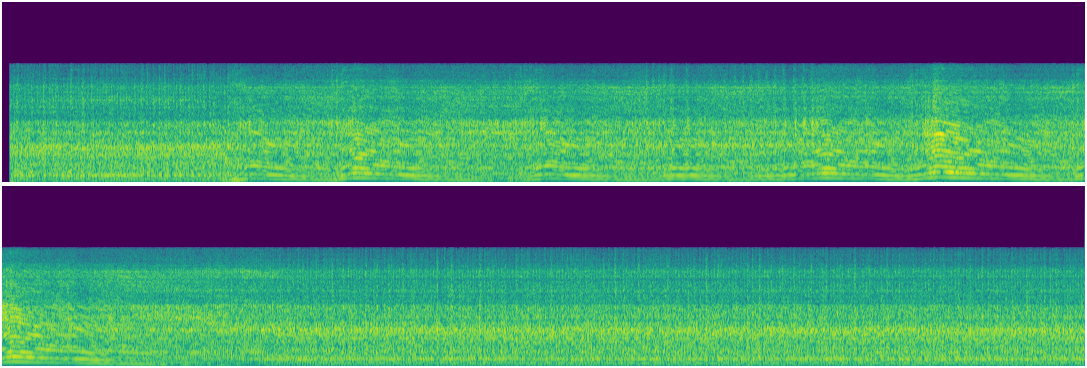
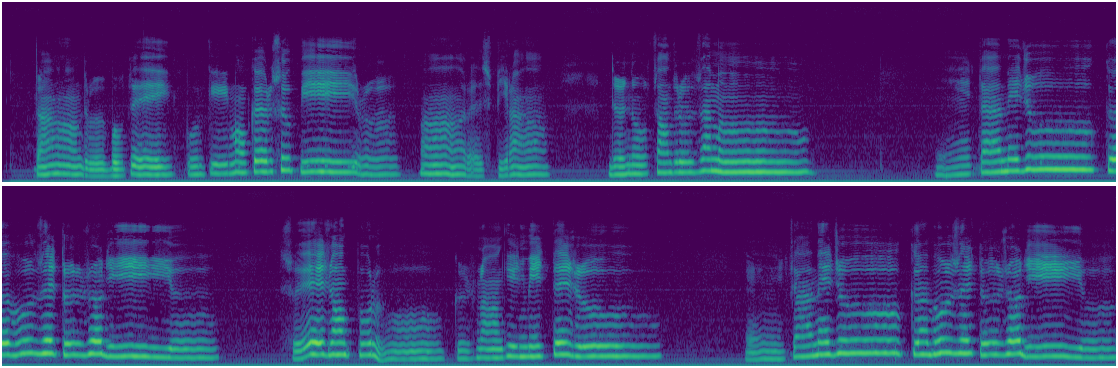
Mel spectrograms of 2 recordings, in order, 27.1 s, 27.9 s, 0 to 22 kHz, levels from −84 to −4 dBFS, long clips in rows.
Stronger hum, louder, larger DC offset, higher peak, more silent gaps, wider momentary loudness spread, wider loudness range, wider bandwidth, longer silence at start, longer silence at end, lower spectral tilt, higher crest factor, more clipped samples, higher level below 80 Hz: second, none vs 50 Hz at -60 dBFS; first, -11 LUFS vs -30 LUFS; about the same, 0.4% vs 0.4%; first, 0 dBFS vs -14 dBFS; neither; second, 2 LU vs 12 LU; second, 2 LU vs 6 LU; second, 5.4 kHz vs 18 kHz; about the same, 0.1 s vs 0 s; about the same, 0 s vs 0 s; about the same, -6.5 dB/octave vs -6 dB/octave; about the same, 12 dB vs 16 dB; neither; first, -30 dBFS vs -62 dBFS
